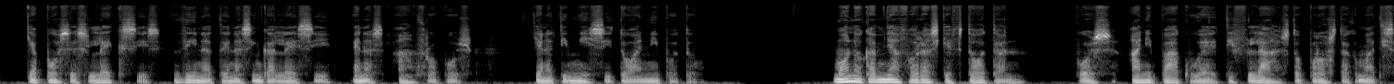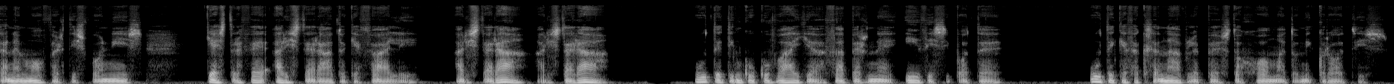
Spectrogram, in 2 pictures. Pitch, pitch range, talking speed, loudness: 80 Hz, 75-90 Hz, 110 wpm, -21 LUFS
